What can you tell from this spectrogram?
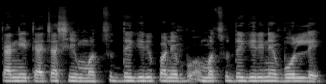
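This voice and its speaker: A male teacher reads a children's history lesson aloud. His pitch stays fairly level and sits slightly high for a man, with little rise or fall. He reads steadily and stops now and then to point out the pictures. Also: monotone, quick pace, a little mellow.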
